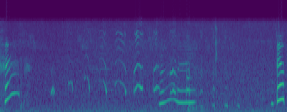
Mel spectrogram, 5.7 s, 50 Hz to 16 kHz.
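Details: Black German Shepherd puppies, 3.5 weeks old, Czech working lines, taken outside to explore a new environment: many thin, high, rising-and-falling whimpers and squeaky yips overlapping, with a woman talking softly to them.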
